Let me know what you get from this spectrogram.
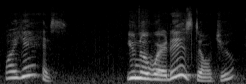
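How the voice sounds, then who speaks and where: A woman's voice: high-pitched, sing-song, moderate pace, mellow. A young woman playing an eager, determined college girl of twenty, polite and earnest, in 1940s radio drama style. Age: young adult.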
